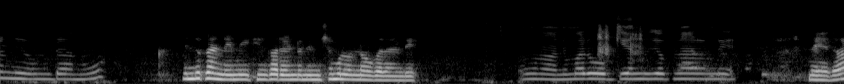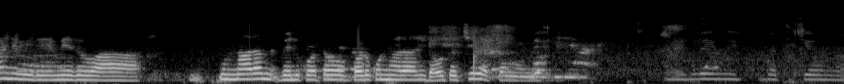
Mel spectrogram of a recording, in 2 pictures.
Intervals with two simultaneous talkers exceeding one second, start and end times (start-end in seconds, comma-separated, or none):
none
